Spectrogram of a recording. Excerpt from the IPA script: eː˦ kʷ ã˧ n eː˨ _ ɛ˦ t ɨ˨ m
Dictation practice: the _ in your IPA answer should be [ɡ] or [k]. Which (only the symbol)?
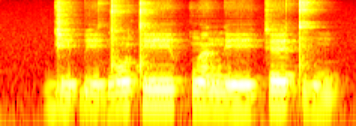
k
